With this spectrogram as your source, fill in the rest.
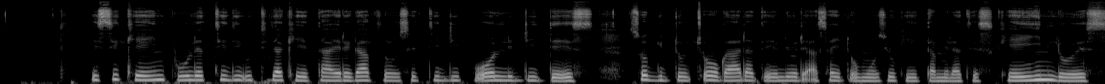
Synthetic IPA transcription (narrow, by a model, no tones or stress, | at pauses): ʔɪsːɪkʰeːjɪnpʰuːlɛt̪ːɪd̪ɪʊt̪ːɪd̪ɐkʰe̞ːt̪ːaːɛɾɛɡaːfoːsɛt̪ːɪd̪ɪpʰʊ̰olːɪd̪ɪd̪ɛʔessɔɡɪd̪ːɔnt͡ʃʼo̞ːɡaːd̪ɐt̪ʼe̞ːlɪjɔd̪ɛ̰ɐ̰sɐjtʼo̰moːsɪjɔkʰe̞ːt̪ːɐmɛlɐt̪ʰeskʰejɪnloːes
